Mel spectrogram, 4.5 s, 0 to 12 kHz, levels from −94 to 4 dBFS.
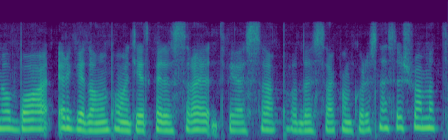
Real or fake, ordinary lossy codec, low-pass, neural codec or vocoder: fake; MP3, 96 kbps; 7.2 kHz; codec, 16 kHz, 4.8 kbps, FACodec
